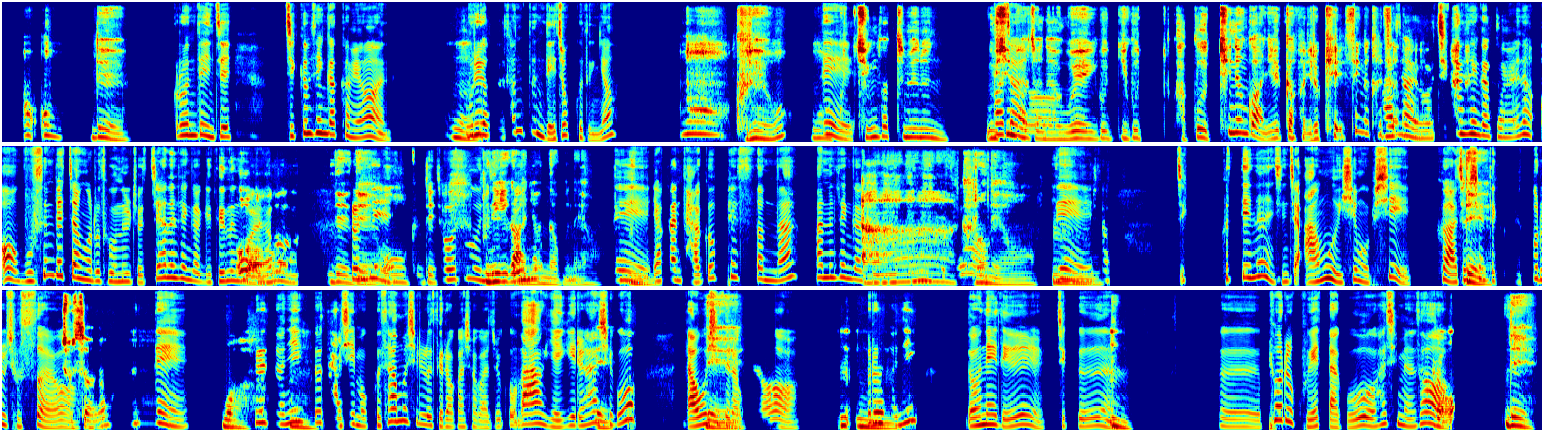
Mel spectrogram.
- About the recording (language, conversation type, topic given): Korean, podcast, 여행 중에 누군가에게 도움을 받거나 도움을 준 적이 있으신가요?
- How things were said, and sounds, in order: tapping; gasp; other background noise; laughing while speaking: "막 이렇게 생각하잖아요"; distorted speech; gasp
